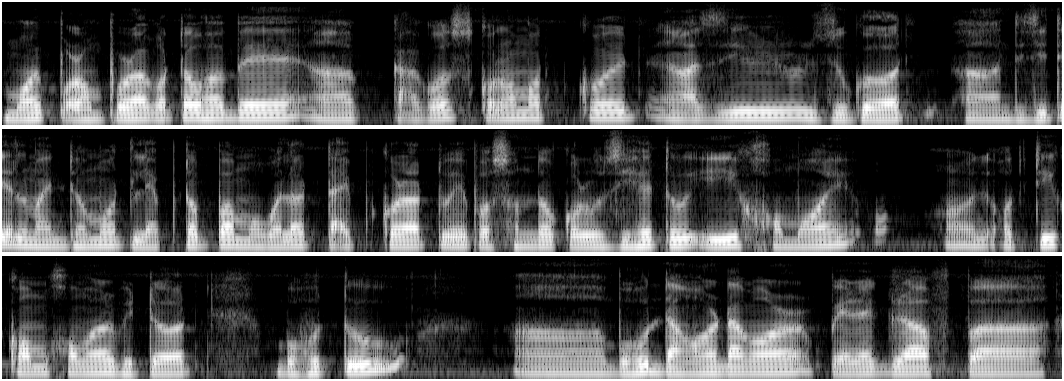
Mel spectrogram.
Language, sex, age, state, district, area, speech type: Assamese, male, 18-30, Assam, Sonitpur, urban, spontaneous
